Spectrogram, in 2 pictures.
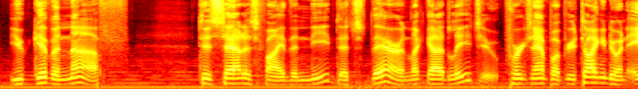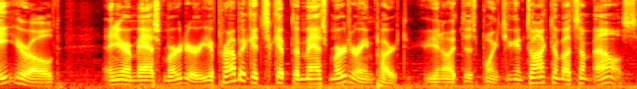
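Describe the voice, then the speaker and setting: A man hosting a faith podcast, with a very deep voice, talking earnestly and telling stories in casual conversation. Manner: earnest, storytelling, repeats words as he goes. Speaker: podcast host.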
